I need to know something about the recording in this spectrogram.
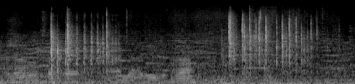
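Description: Backgammon pieces click and clack against the board in two quick flurries of sharp, bright taps, with a short lull between them and a soft low murmur underneath, as a man plays backgammon beside the counter while drinking mate tea in a quiet venue in Erbil, Kurdistan Region of Iraq, on a weekday evening.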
